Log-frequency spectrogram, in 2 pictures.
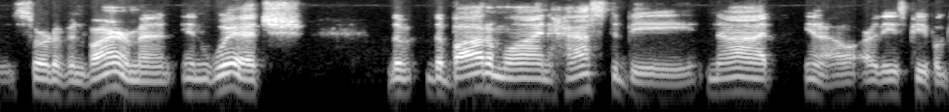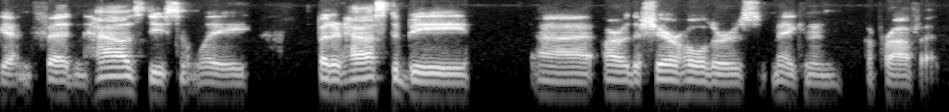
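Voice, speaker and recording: A man with a low voice co-hosts a podcast in a thoughtful, easygoing discussion, often checking in with "right?" as he talks. The audio is dry and slightly muffled. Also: a little slow, dry recording. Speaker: podcast co-host. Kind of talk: casual discussion.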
